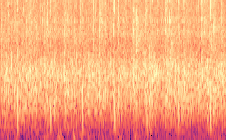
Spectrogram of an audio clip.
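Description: An audience applauds the Lord in the evening, loudly and steadily, a dense wash of many hands clapping together with no voices standing out.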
